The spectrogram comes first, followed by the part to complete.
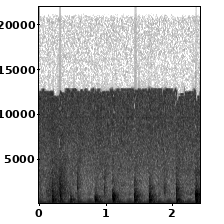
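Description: Dry-erase marker writing on a whiteboard: a quick, uneven series of short taps and squeaks, roughly four a second, as the strokes of an equation go down. A steady low electrical hum runs underneath.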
